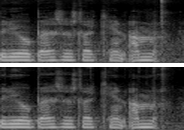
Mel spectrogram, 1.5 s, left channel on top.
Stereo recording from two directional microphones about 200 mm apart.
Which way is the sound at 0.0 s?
10° right (ahead or behind).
